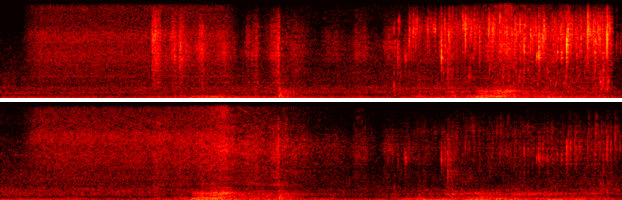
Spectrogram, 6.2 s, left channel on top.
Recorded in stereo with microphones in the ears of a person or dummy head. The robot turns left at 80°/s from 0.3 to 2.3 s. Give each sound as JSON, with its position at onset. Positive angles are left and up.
{"t": 1.5, "sound": "chopping", "side_deg": 75, "distance_m": 3.0}
{"t": 3.9, "sound": "a running tap", "side_deg": 60, "distance_m": 1.1}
